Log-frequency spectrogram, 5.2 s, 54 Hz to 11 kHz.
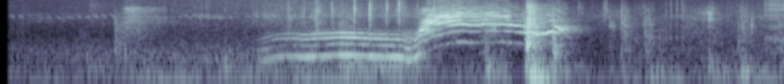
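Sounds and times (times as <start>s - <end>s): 
cat meowing nervously: 1.7s - 4.0s.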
